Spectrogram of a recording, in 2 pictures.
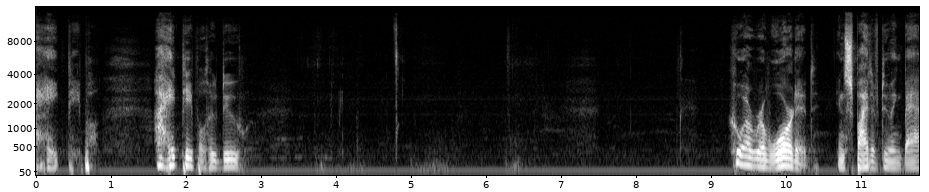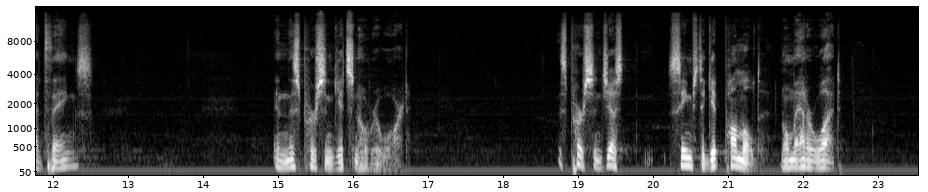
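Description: A middle-aged man speaks with animation into a microphone, in bursts with long pauses.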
